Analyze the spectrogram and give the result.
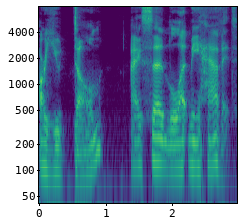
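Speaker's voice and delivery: quietly rude. Recapping a scene where a drinking man demands a fire poker: mock-rude Marshall Bell impression. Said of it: "In the Marshall Bell way of being an asshole".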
